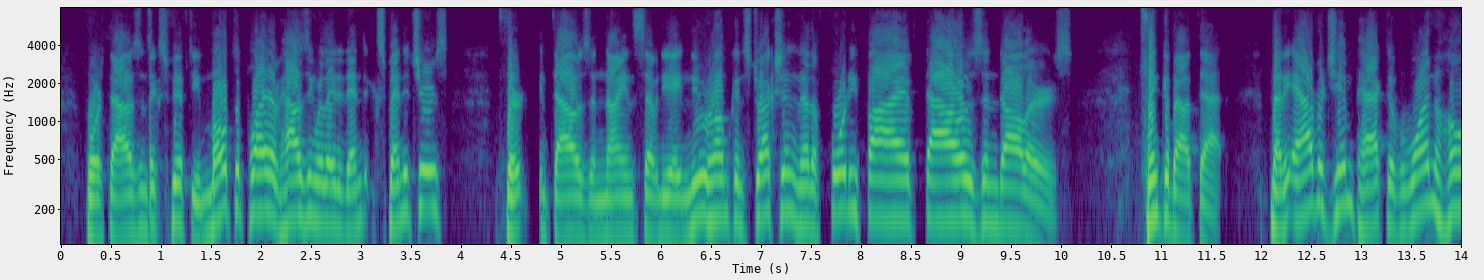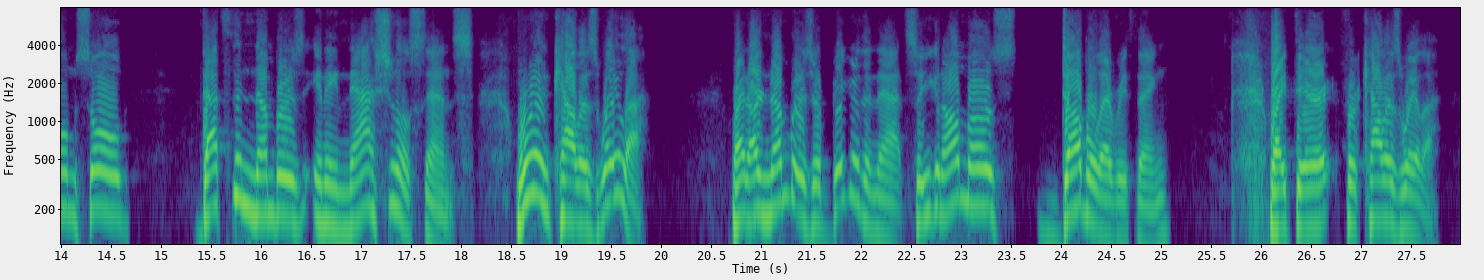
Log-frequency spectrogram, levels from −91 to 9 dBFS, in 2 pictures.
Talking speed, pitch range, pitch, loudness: 105 wpm, 145-190 Hz, 165 Hz, -19 LUFS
